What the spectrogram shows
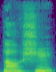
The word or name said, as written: lao3shi1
